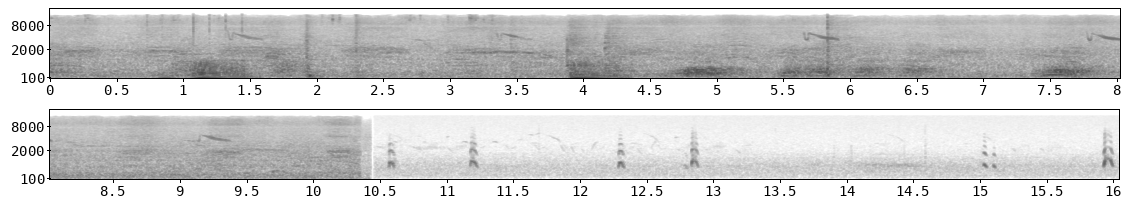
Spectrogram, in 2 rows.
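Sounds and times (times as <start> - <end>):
outdoor hiss: 0.0 - 10.4
short bird calls: 0.0 - 10.4
high bird chirps: 7.8 - 10.4.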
